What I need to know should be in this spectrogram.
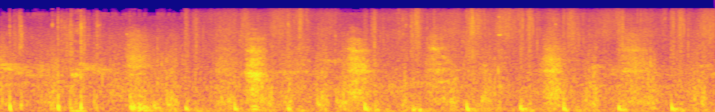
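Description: Footsteps crunch steadily through grass.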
